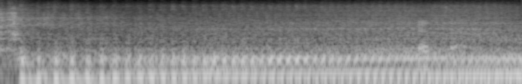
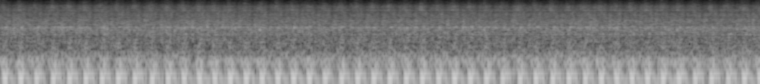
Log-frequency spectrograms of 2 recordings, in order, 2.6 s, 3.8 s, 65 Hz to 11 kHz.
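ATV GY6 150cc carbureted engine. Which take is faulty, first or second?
first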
